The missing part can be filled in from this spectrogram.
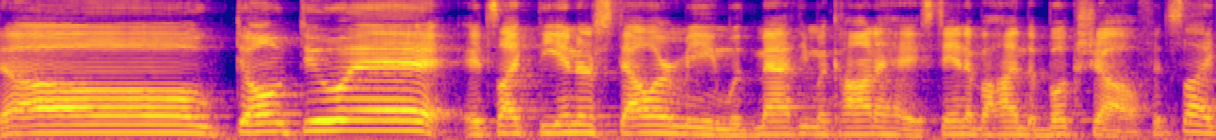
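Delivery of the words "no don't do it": very slow, very loud, drawn-out high screaming. Retelling warning viewers not to buy a stock: screaming. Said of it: "and I'm screaming".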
